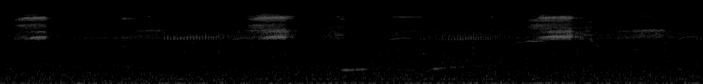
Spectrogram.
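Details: Chinese hwamei chicks being fed by their two parents, the mother taking over from the slower father. Short, high, hissing bursts repeat about every two and a half seconds, with fainter thin notes between them.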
